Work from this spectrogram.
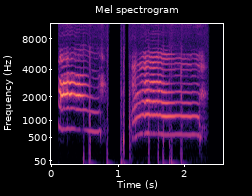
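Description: Cats in the video game Minecraft give two drawn-out, tonal meows, close and clear, separated by a short gap with faint clicks.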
